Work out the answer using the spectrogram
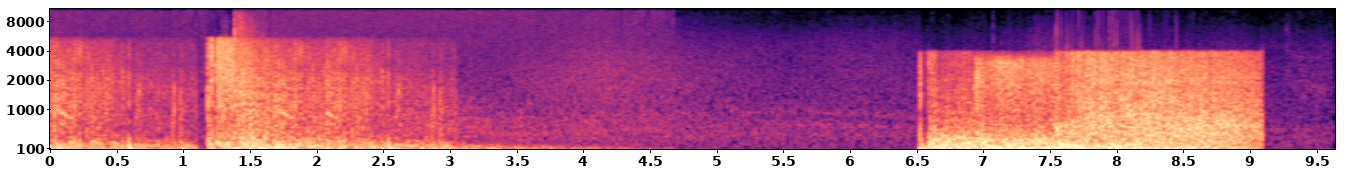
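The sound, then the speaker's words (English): Cannon broadside fired from a ship: heavy, roaring blasts in two long loud bursts, the first dying away slowly before a second sustained barrage cuts off sharply. “Give them a broadside! Open fire! And fire at will!”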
